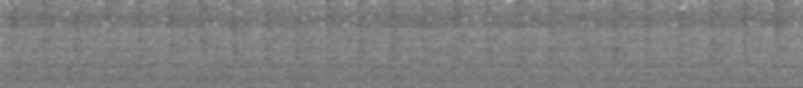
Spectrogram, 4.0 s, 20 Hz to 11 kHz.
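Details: 2004 Dodge Ram 1500, 4.7 V8, low dirty oil, at idle: a low uneven pulse with faint right-bank valvetrain ticking, misfire on cylinder 4 because a cam follower dislodged from the number 4 exhaust valve, likely from a collapsed lifter.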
